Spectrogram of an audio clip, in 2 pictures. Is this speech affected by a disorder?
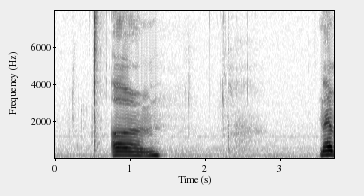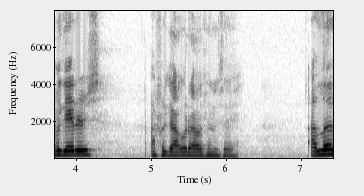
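Yes: cerebral palsy; wheelchair user.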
